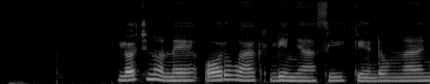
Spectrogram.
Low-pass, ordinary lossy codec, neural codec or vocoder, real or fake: none; none; codec, 44.1 kHz, 2.6 kbps, SNAC; fake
